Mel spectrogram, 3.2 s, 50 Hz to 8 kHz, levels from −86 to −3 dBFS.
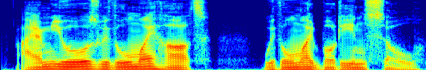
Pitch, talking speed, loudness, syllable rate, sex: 90 Hz, 245 wpm, -16 LUFS, 5.7 syllables/s, male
